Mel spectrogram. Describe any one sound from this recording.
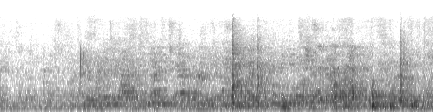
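Pool balls knock together with a sharp clack.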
